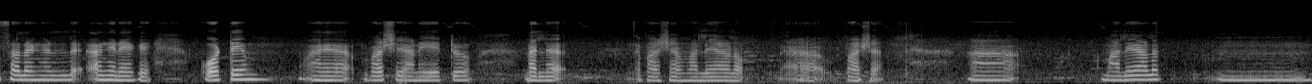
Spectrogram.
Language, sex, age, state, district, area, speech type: Malayalam, female, 60+, Kerala, Thiruvananthapuram, urban, spontaneous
